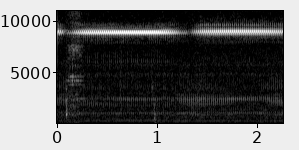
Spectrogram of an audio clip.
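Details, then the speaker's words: Model train locomotive on the EMS system: a thin, steady, very high-pitched squeal over a quiet background, the annoying EMS motor-drive squeal that a filter in the locomotive might reduce. "Beziehungsweise ich klemme mal den EMS-Baustein vielleicht einfach ab. Ich klemme mal das hier rein. Dieses Quietschen."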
